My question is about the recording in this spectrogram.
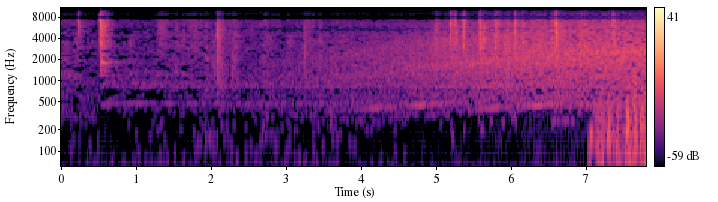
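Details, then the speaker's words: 1956 Signal/King-Seeley Cool Spot 161400 16" oscillating table fan, blades de-wobbled and switch cleaned, on high: strong air rush, light blade noise, faint shaded-pole motor hum, no knocks; running normally. "It's got this, you kind of hear a little bit of blade noise, and you can kind of hear the motor as well. It's just got a little bit of a faint shaded pole hum to it."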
